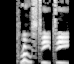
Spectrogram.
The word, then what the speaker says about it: простите: Простите, the O in pro is pronounced like the O in go. The sti is pronounced like the sti in steely. The t is pronounced like the t in t.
